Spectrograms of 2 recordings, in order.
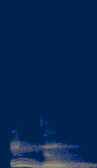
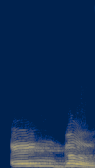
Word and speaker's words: angle: Nanti orang yang dengar itu, hah, angel 135 degree? Apa itu? Malaikat sebesar 135 derajat? Gak mungkin karena, iya ini angle sudut ya, angle. Ingat, remember how to say it. Angle, not angel ya.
